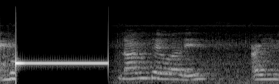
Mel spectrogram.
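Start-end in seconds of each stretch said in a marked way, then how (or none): 0.2-1.2 squealing burst of laughter; high laugh. Real, not acted. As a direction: shriek with laughter. Awkward question about being cheated.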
